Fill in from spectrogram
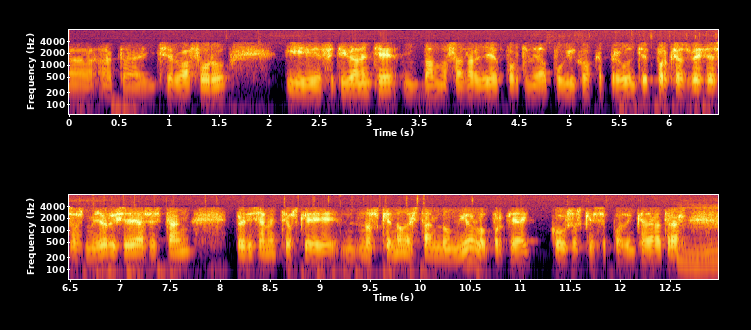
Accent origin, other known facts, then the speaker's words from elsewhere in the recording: Galicia, Spain; Galicia é grande desconocida para nós mesmos como galegos, por desgracia, e para o resto do mundo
